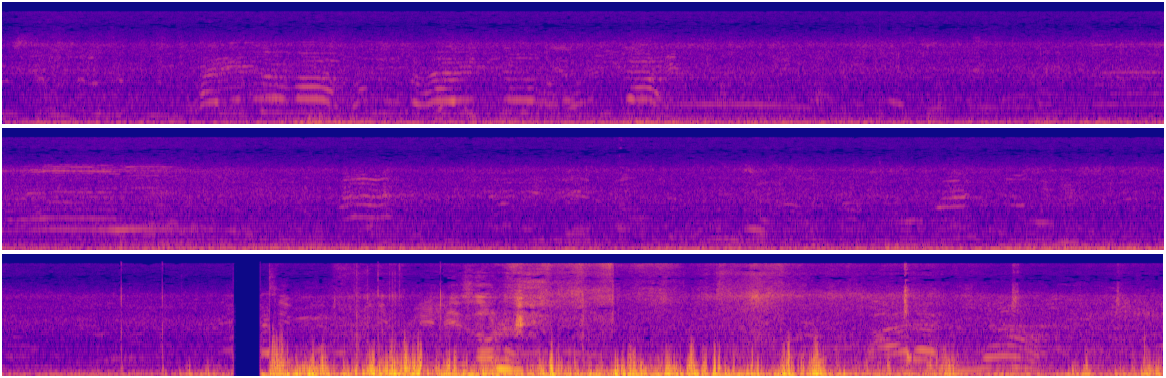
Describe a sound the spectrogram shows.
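Children talk and call out outdoors.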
